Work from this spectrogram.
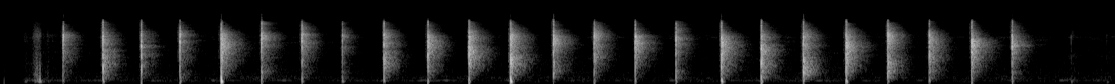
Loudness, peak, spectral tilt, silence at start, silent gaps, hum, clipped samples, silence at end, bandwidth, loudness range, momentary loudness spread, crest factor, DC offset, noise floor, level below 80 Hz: -21 LUFS; 0 dBFS; -1.5 dB/octave; 0.35 s; none; none; under 0.1%; 0.9 s; 11.5 kHz; 2 LU; 7 LU; 24 dB; under 0.1%; -59 dBFS; -54 dBFS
